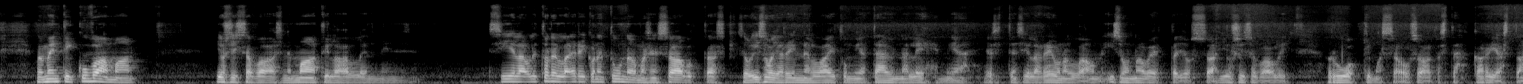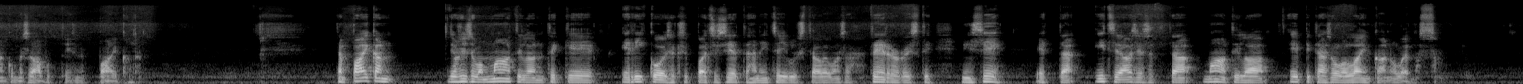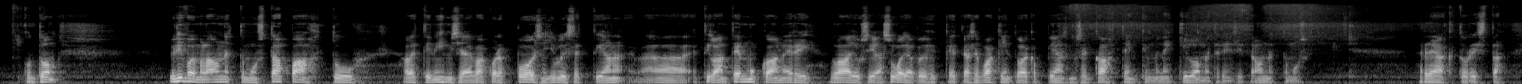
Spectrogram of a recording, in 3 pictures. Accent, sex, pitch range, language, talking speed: native, male, 95-110 Hz, Finnish, 120 wpm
